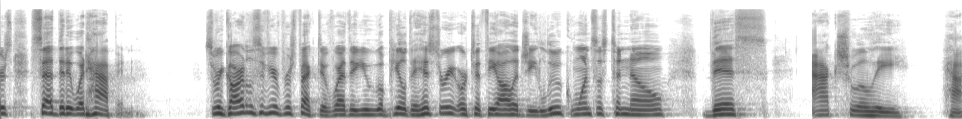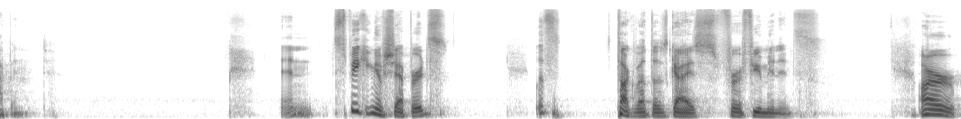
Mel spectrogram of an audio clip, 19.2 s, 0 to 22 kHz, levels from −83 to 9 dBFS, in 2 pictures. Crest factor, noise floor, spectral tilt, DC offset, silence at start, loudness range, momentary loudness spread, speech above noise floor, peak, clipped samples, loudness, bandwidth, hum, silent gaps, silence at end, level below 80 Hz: 20 dB; -76 dBFS; -5.5 dB/octave; under 0.1%; 0 s; 10 LU; 18 LU; 56 dB; -2 dBFS; under 0.1%; -19 LUFS; 16 kHz; none; none; 0.05 s; -72 dBFS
